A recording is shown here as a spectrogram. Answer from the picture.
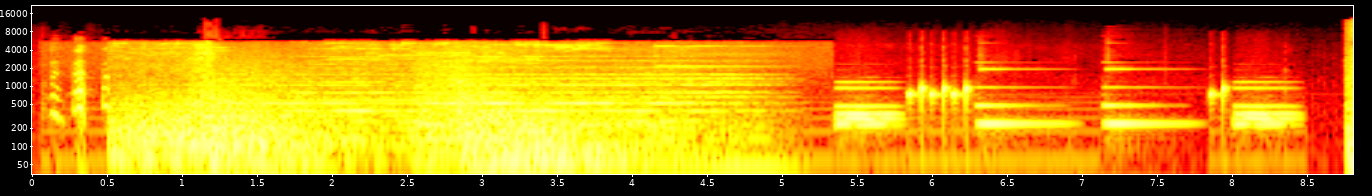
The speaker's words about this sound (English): Whoa, holy crap. Hey, but that is the gunshot to let us know there's important news going on, guys.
